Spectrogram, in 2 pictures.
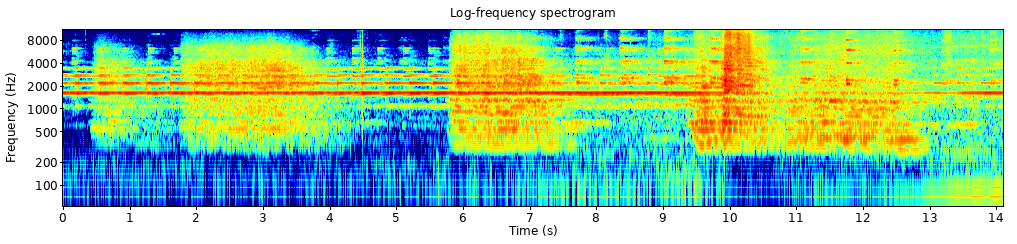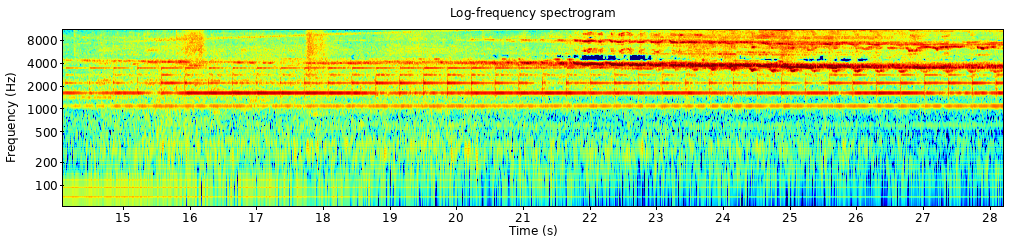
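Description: Sounder commuter train sounding three long horn blasts as it approaches over a steady high ringing. Its diesel locomotive then rumbles past, and the double-deck coaches roll by with a high wheel squeal in the last few seconds.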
